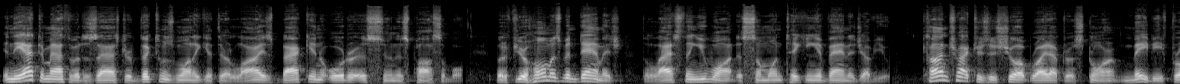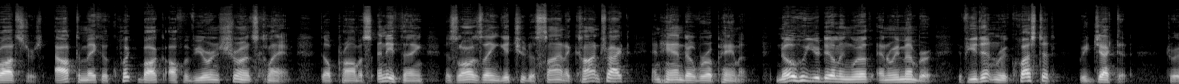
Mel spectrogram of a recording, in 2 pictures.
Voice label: Radio; NICB; Contractor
